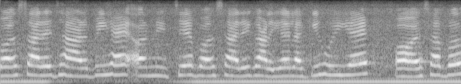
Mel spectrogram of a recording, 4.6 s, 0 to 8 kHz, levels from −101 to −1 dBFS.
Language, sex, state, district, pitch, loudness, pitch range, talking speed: Hindi, female, Bihar, Patna, 320 Hz, -14 LUFS, 300-340 Hz, 195 wpm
